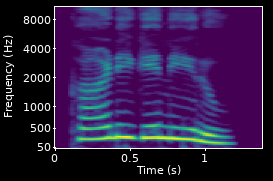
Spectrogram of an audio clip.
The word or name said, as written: ಗುಟುಕುನೀರು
